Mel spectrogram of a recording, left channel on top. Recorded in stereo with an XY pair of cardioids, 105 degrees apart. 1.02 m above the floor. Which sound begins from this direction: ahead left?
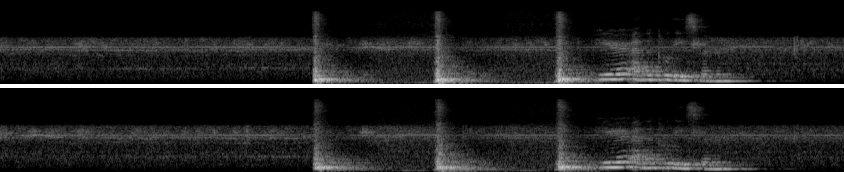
A woman speaking, at 5.8 s.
